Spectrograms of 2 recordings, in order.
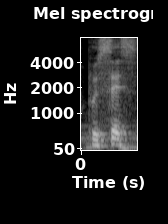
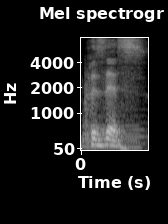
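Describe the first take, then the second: First: The first double S is a hissing S sound. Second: The first double S is a buzzing Z sound. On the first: The speaker calls it wrong. "on aurait envie de dire possess parce qu'il y a deux S" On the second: The speaker calls it right. "C'est bien le son Z qu'on entend et pas les deux S"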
